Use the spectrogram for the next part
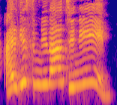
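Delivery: high, eager reply; excited angels. A narrator's reading. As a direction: answer brightly in delight, pitched well up. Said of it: "세 천사들은 신이 나서 대답했습니다".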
